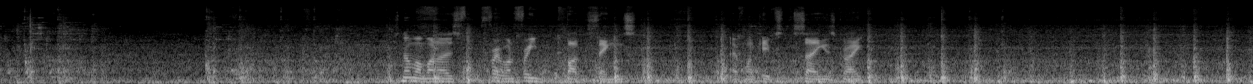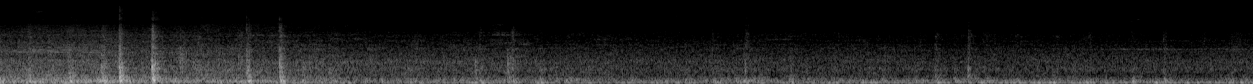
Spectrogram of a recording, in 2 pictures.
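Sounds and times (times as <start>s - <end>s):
wheels clicking over rail joints: 0.0s - 16.0s
electric train rumble: 0.0s - 25.0s.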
